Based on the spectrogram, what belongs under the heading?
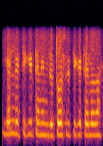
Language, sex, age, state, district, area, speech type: Kannada, male, 45-60, Karnataka, Belgaum, rural, conversation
